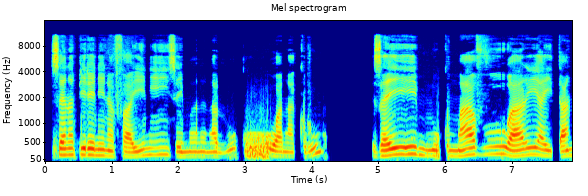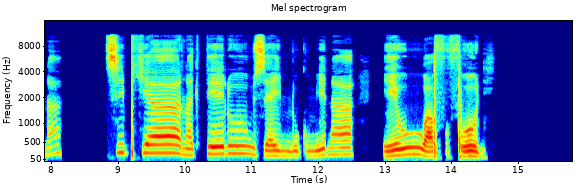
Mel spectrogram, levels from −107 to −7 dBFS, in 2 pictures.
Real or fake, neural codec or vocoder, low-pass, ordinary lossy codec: real; none; 10.8 kHz; MP3, 96 kbps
